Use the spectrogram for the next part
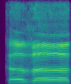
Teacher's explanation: Huruf zal keluarkan sedikit hujung lidah.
